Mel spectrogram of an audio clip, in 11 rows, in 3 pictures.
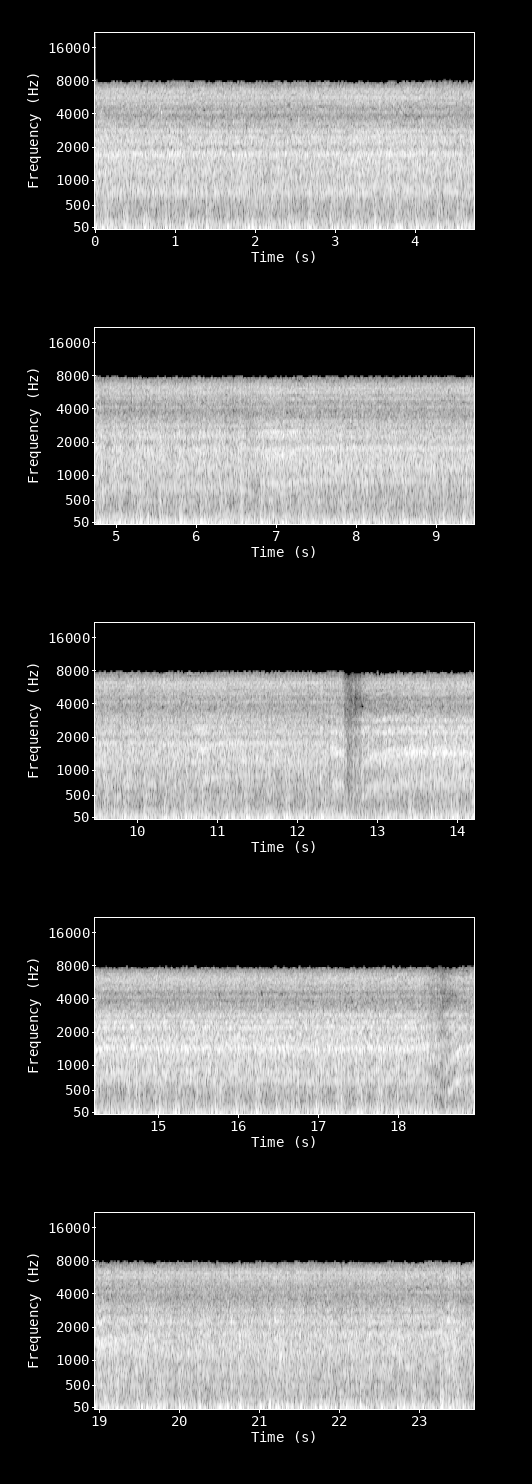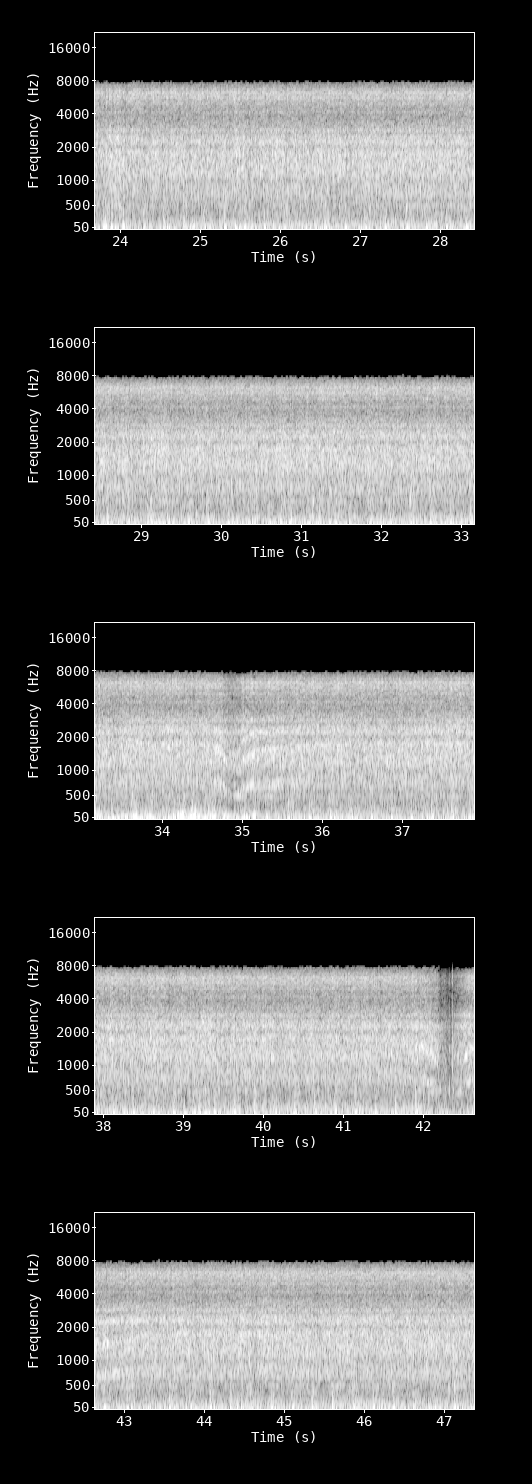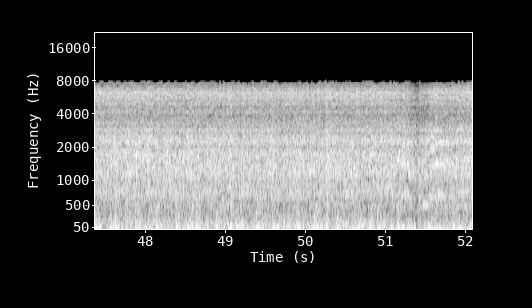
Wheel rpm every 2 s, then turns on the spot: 230, 230, 230, 230, 230, 230, 180, 210, 210, 180, 230, 230, 230, 230, 240, 230, 230, 200, 230, 230, 210, 170, 230, 230, 230, 210.
none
